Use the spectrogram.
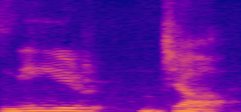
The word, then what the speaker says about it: Neerja: So, you have to specify that J is not silent. It's Neerja.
